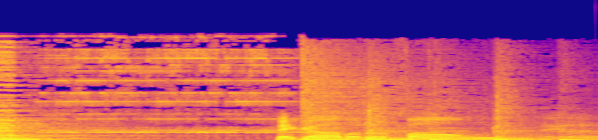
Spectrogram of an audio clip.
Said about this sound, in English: Pick up the phone. I know you're home. Pick up the phone. You're all alone. Pick up the phone and say something sweet to me. It rang once, twice, three times.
